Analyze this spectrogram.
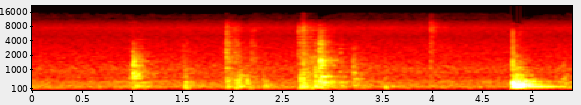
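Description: Metal knocks and clanks against a heavy machine a few times.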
